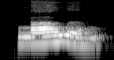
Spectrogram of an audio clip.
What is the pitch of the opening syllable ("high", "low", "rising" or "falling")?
rising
